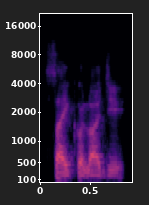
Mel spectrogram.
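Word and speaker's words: psychology: जब हम लिखते हैं तो PSYCHOGY अर्थात साइकोलॉजी हुआ और इसमें जब उच्चारण करते हैं तो पी इसके अंतर्गत साइलेंट हो जाता है और लिखते हैं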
